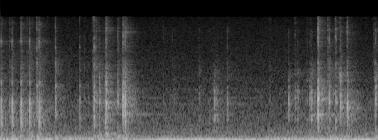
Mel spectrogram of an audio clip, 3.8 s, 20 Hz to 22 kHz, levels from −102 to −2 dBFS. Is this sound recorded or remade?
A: recorded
